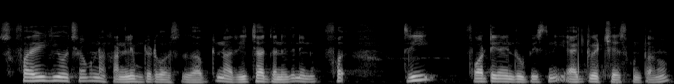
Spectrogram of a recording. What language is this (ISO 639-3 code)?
tel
